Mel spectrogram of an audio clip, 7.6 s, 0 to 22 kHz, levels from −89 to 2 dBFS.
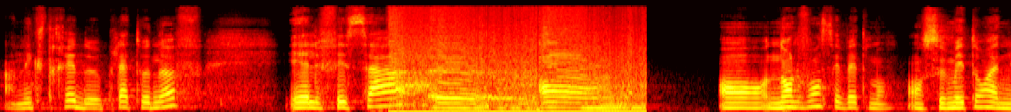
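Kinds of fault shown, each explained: Stuck bit: From about 2.91 s, after "et elle fait", until 4.84 s, before "en enlevant ses", the speech turns harsh and buzzy, and quiet gaps fill with noise. The likely cause is one data bit held at a fixed value, throwing about half the samples off by a step near -20 dBFS. On a waveform the trace looks jagged and offset in small jumps. A spectrogram shows a broadband haze over that span, even between syllables.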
